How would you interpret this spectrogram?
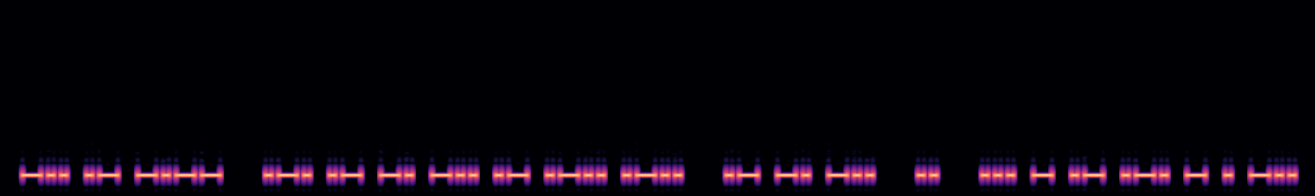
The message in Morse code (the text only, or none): DAY RANDALL AND I STARTED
